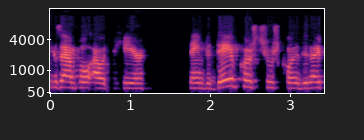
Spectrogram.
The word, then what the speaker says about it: Kościuszko: Well, you pronounce it right the Polish way, yes, which it is Polish. That's how it's said in Polish, Kościuszko. It's Kosciuszko in American, yeah.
